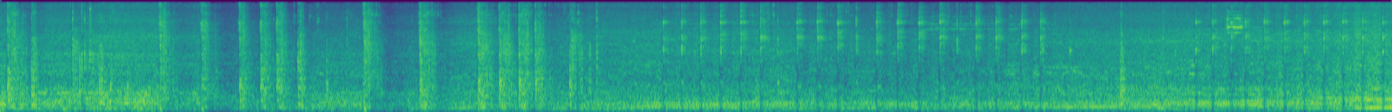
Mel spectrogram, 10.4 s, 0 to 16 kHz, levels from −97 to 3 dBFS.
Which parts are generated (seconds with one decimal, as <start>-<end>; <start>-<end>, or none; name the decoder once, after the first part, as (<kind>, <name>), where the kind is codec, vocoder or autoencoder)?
none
